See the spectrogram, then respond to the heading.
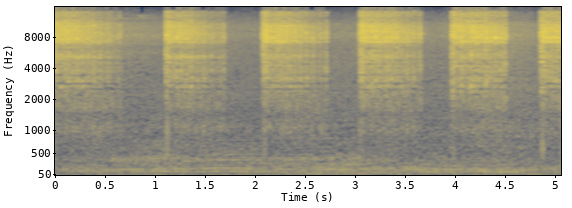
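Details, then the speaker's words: Idling car with cable clutch: hissy, high whirring each time the clutch pedal is pressed, from the clutch release bearing spinning with the pressure plate; noise not gearbox since it appears with pedal pressed; bearing to be replaced. "tá aí no caso é o rolamento da embreagem mesmo tá"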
